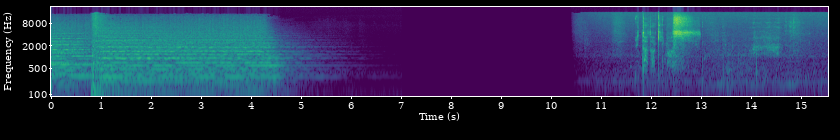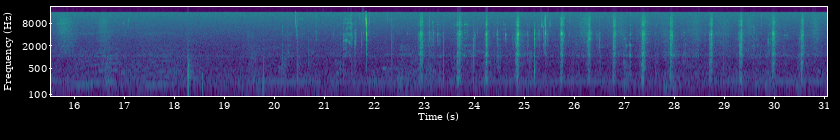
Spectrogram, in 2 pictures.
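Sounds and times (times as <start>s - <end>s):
crunchy chewing: 20.0s - 31.0s.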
